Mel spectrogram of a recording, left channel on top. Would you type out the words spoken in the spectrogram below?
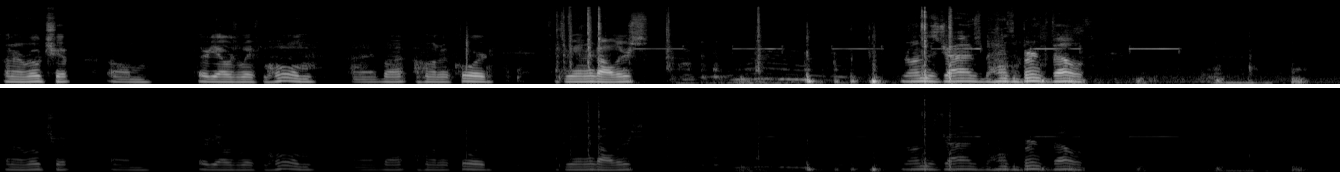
on a road trip. 30 hours away from home, I bought a Honda Accord for $300. Runs, drives, but has a burnt valve.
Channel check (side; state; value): right; quieter; 24.1 dB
